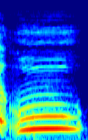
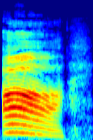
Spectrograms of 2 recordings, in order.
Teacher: जब वर्तुल का उच्चारण करते हैं जैसे ऊ, तो एकदम गोलाकार जैसे वर्तुल जैसे बन जाते हैं, और जब अर्धवर्तुल का उच्चारण करते हैं आ, इसमें हमारे वर्तुल जैसी स्थिति नहीं आती, थोड़ा सा होंठ गोलाकार स्थिति में आता है।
